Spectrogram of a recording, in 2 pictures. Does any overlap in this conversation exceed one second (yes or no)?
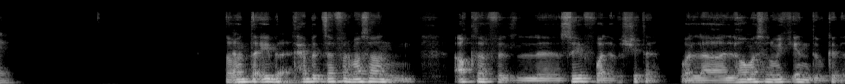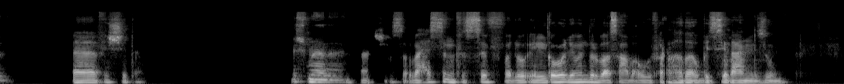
no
